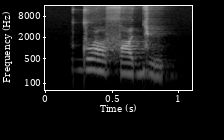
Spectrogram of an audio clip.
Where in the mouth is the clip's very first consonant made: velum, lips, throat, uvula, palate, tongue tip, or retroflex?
tongue tip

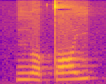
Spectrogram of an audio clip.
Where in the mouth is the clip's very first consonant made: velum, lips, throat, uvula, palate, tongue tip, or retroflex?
palate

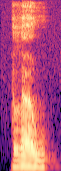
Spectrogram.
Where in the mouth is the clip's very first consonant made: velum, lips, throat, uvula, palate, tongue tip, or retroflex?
tongue tip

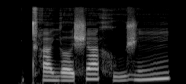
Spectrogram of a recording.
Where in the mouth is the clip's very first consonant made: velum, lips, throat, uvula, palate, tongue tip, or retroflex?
palate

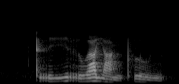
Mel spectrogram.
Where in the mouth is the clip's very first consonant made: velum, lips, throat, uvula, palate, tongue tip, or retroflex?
tongue tip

